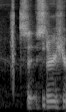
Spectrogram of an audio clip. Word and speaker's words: Saoirse: I'm sorry, how do you pronounce Saoirse Ronan's name again? Saoirse Ronan and Jennifer Lawrence too, as the young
